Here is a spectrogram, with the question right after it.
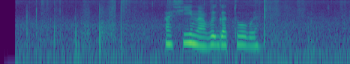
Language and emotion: Russian, neutral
